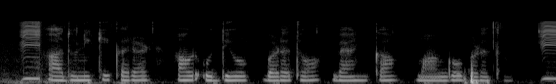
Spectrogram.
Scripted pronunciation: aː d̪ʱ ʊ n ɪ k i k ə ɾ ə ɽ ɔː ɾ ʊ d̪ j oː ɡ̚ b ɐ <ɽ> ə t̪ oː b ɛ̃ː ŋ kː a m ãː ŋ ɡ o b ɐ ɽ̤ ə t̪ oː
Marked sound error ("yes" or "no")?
no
